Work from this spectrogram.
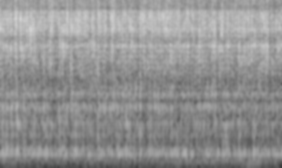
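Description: Flush water, a mix of pure water and cleaner, drains out of an engine in a steady, loud rushing gush that pours continuously without pause.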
